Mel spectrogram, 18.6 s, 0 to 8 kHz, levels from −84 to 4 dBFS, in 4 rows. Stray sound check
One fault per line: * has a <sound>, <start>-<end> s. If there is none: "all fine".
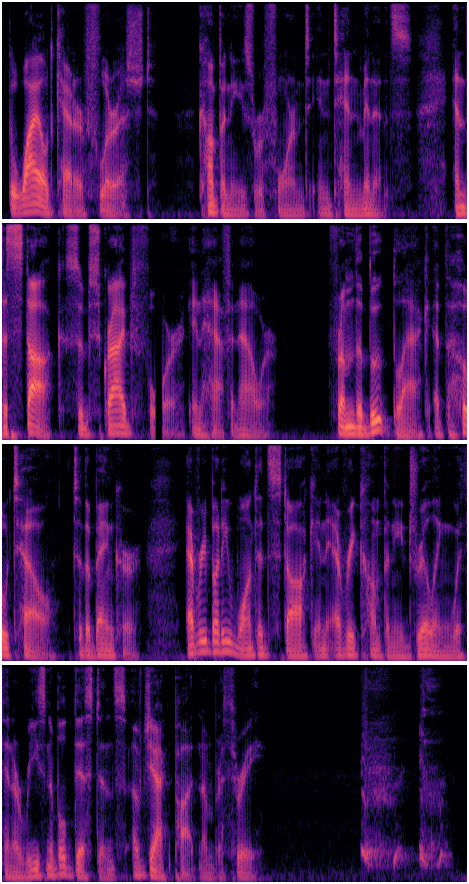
* has a dropout, 6.2-6.3 s
* has a cough, 17.5-18.5 s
